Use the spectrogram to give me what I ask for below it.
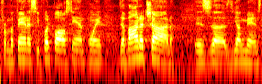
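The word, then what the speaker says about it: De'Von Achane: and in their program in Miami it says Devon a chain and that's how you pronounce it but after the kids scored four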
